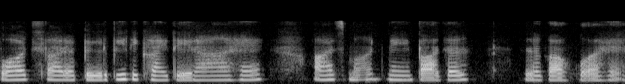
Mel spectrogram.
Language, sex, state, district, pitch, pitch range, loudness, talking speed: Hindi, female, Rajasthan, Jaipur, 210 Hz, 205-225 Hz, -19 LUFS, 135 wpm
